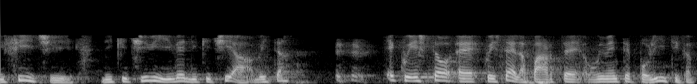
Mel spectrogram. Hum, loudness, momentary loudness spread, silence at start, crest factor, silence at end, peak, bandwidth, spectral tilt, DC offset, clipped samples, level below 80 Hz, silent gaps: none; -21 LUFS; 10 LU; 0 s; 16 dB; 0 s; -6 dBFS; 4 kHz; -11.5 dB/octave; under 0.1%; under 0.1%; -42 dBFS; none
